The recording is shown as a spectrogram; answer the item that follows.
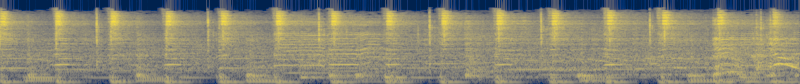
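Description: Live dance band playing through a PA, with a steady drum beat, a pulsing bass line and held instrumental notes.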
